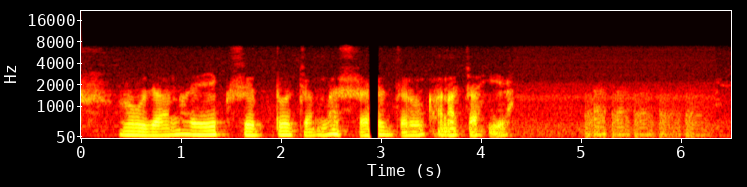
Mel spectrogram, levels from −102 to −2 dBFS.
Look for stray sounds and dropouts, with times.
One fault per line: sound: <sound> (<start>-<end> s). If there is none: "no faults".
sound: dropout (2.9-3.0 s)
sound: laugh (5.0-6.3 s)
